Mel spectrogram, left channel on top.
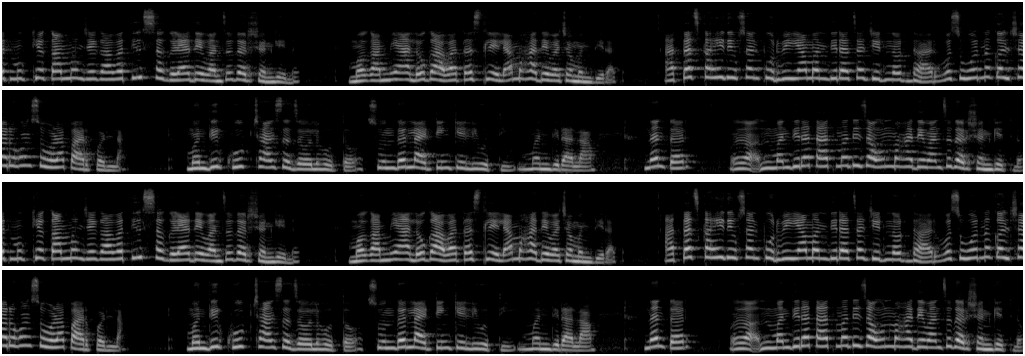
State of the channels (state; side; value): normal; both; correlation 0.91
